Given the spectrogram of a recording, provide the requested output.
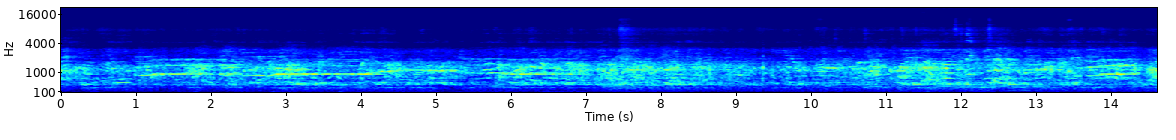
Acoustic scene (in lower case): cafe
